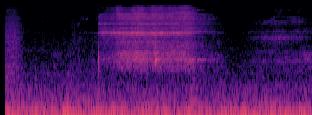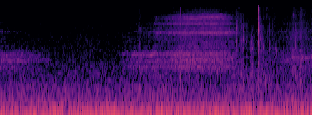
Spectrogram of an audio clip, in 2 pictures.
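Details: Two or three soft, hissing, noisy breaths at slow intervals over low hum inside a van, a sleeping dog (Lexi) snoring while Sophie chews; snoring.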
